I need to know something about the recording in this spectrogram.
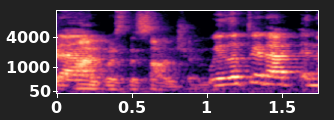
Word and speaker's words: Seanchan: Total aside, but Seanchan equals Seanchan. Rhymes with Lon Ann.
